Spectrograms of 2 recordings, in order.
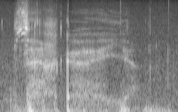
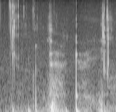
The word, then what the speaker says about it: cercueil: fauteuil fauteuil fauteuil fauteuil fauteuil l'avant avantdernier est cercueil cercueil Cercueil cercueil cercueil cercueil cercueil cercueil cercueil cercueil cercueil cercueil cercueil cercueil cercueil cercueil cercueil cercueil cercueil cercueil cercueil cercueil cercueil cercueil cercueil cercueil c e r C U E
